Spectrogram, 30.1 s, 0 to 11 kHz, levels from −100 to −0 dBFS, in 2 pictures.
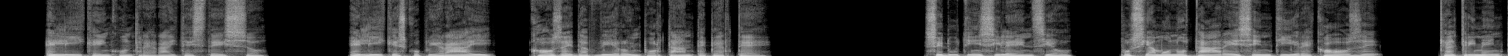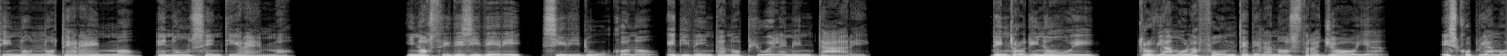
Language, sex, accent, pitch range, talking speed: Italian, male, native, 110-145 Hz, 100 wpm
